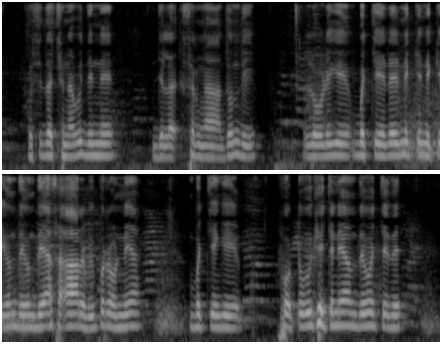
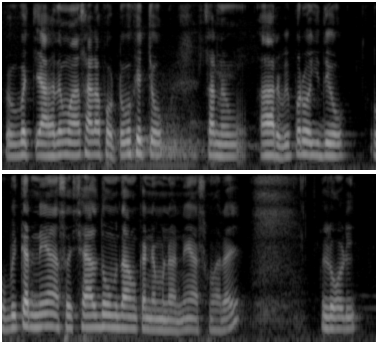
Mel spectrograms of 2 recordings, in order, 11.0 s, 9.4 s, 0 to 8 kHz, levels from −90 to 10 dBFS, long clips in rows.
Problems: constant background noise, background conversations at intervals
